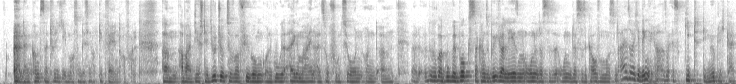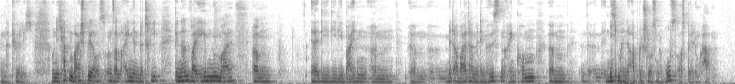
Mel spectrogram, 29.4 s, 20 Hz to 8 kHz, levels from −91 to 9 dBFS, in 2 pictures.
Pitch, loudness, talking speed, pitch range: 130 Hz, -28 LUFS, 165 wpm, 115-140 Hz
